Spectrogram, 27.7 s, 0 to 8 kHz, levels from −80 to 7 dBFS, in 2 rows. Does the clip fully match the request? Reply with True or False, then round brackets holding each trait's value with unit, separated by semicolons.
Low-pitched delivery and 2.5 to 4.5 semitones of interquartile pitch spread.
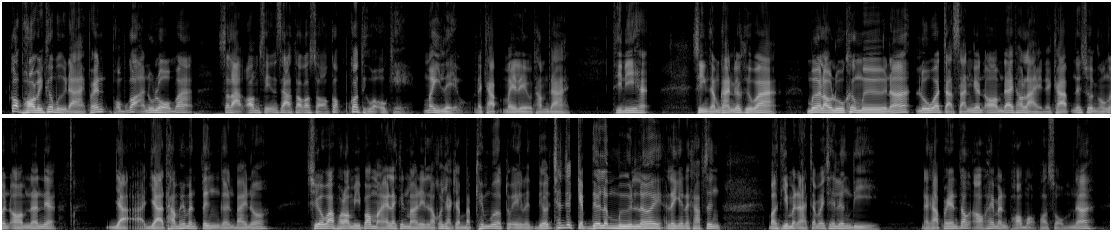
True (120 Hz; 4.1 semitones)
